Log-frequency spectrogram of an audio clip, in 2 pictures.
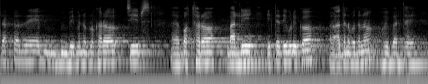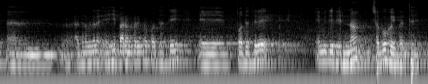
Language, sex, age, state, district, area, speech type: Odia, male, 18-30, Odisha, Khordha, rural, spontaneous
